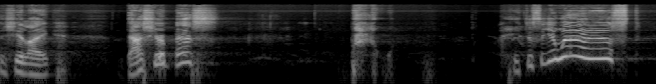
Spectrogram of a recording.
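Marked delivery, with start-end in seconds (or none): 1.3-6.3 quiet, calm, sing-song voice, never raised. Imitating a quiet wife insulting her husband: quiet, not raising her tone. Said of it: "she's not yelling".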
